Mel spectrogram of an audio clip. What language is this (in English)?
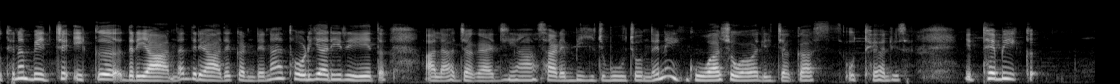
Dogri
